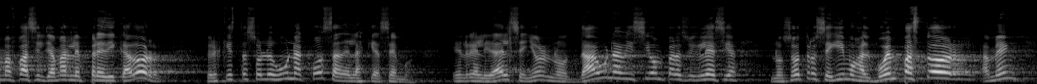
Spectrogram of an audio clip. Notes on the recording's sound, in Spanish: En vivo desde el Centro Familiar de Adoración, para nuestro Día del Pastor 2023.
